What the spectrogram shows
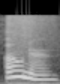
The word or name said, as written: owner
